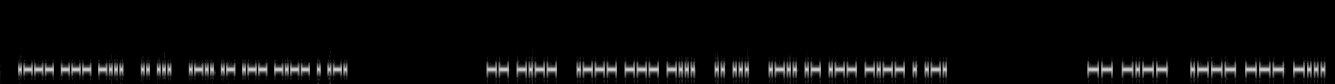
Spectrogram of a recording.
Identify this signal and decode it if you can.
Morse code, heard as a keyed tone, about 34 wpm, 700 Hz. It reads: JOB IS LAWYER MY JOB IS LAWYER MY JOB
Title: Speed-Racing Common QSO Phrases Encore - 30wpm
